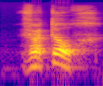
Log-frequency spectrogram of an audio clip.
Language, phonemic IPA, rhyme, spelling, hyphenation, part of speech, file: Dutch, /vərˈtoːx/, -oːx, vertoog, ver‧toog, noun, Nl-vertoog.ogg
- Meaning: 1. discourse (way of thinking involving certain concepts and terms) 2. discourse (exposition of some length)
